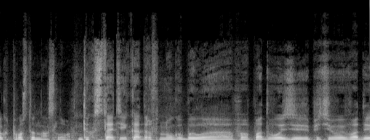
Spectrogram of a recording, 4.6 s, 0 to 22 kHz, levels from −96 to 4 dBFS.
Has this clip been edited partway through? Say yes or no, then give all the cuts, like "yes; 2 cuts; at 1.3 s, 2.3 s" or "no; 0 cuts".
no; 0 cuts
